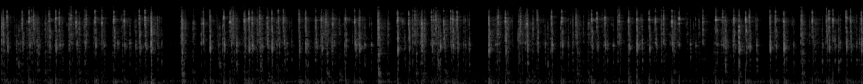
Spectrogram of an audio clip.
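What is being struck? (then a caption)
Mechanical keyboard with plastic keycaps. Fast typing with the fingertips of both hands on a backlit mechanical keyboard with plastic keycaps and blue clicky switches. It produces a dense, bright stream of sharp, short clicks with almost no low end. The run breaks in two brief pauses, near 1.7 and 4.8 seconds.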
